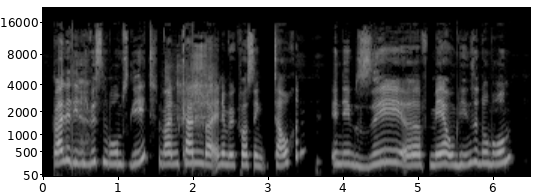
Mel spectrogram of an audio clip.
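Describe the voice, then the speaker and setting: A woman speaks at a fairly quick pace with a fairly high pitch and ordinary pitch variation. Her tone is dark and mellow, and the sound is dry and close with no echo. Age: 30s. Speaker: podcast co-host. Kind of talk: casual chat.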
